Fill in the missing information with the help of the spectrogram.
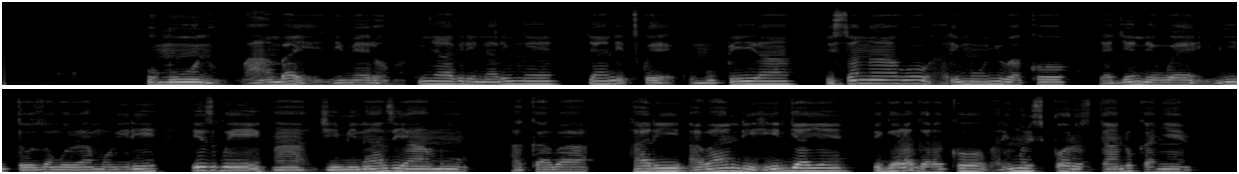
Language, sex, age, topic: Kinyarwanda, male, 18-24, health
